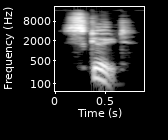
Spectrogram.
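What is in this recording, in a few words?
"scoot", Australian English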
